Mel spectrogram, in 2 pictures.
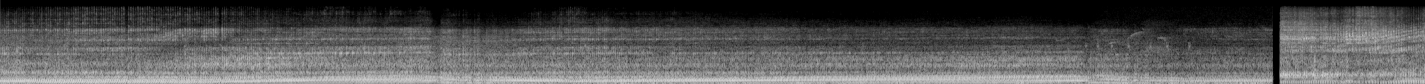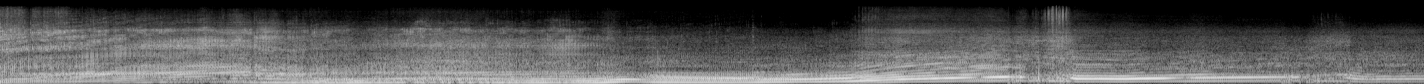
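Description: Lowered classic VW Beetle pulling away, its engine revving up and dropping back through the gear changes. After a sudden cut, a modified Volvo 240 GLT estate pulls away with repeated revs rising in pitch, loudest shortly before the end.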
